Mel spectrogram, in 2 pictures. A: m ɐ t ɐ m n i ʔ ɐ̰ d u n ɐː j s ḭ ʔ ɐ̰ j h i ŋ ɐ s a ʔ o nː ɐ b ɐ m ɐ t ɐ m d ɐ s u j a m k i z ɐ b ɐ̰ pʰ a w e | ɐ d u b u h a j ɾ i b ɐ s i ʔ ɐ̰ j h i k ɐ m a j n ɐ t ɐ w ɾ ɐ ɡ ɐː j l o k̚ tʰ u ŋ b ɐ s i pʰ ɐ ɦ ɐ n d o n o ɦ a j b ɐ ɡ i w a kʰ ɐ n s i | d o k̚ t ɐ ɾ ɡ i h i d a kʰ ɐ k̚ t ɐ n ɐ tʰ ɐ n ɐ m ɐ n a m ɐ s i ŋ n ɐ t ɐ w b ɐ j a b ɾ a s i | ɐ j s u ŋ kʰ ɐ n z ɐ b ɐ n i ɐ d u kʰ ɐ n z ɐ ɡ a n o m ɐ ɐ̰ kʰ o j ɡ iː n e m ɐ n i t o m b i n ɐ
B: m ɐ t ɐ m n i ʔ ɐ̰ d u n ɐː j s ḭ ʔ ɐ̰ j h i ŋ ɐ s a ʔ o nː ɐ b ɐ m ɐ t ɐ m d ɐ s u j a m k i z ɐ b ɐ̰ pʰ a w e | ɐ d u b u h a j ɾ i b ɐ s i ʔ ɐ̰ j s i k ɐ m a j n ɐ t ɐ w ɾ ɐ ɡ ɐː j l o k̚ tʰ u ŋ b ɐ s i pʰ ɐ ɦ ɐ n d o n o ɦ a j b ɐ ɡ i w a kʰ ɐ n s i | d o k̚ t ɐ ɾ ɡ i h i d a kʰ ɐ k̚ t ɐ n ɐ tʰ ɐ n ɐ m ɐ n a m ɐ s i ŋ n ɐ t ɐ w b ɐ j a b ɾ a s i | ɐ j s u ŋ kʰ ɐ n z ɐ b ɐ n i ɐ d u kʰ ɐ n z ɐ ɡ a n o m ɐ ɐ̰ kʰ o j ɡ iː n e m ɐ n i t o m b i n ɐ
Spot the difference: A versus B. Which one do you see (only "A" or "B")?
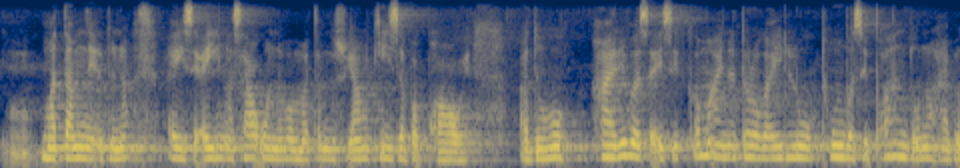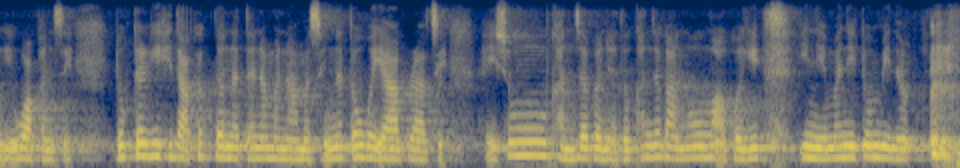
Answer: B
